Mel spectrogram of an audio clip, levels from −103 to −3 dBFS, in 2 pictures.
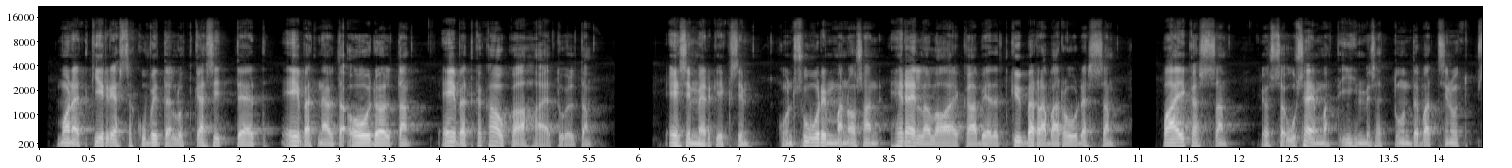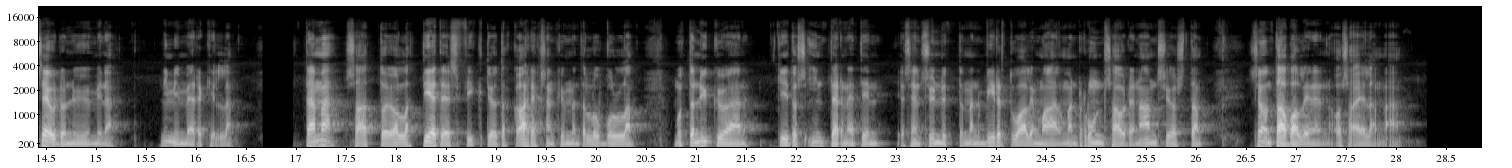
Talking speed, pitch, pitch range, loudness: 95 wpm, 100 Hz, 100-110 Hz, -29 LUFS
